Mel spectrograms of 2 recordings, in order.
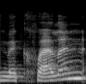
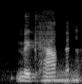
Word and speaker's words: McAllen: are you buy is is McClellan around there I can't say it right it's a Texas City McAllen I mean we're we are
